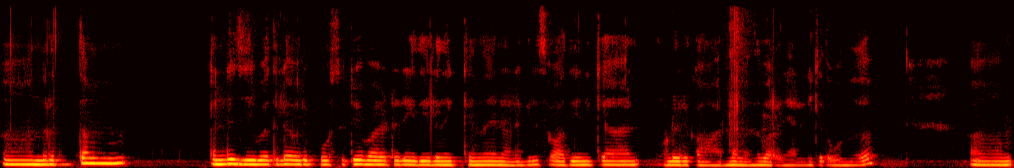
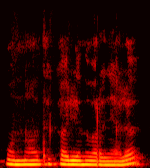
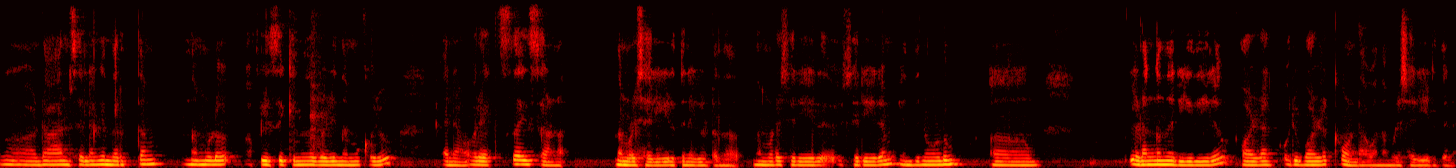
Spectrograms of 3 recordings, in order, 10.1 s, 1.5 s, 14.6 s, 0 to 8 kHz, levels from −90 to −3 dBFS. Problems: none marked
